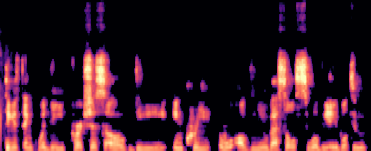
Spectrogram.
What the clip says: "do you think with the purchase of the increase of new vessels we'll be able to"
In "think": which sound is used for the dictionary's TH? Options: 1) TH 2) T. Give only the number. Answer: 1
